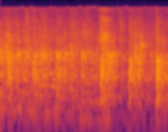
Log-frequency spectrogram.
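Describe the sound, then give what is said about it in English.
A church audience gives the Lord a round of applause, a dense wash of many hands clapping with a steady pulse of surges about three times a second, moderately loud and with no voices over it. “If you believe that, would you give the Lord a round of applause?”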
